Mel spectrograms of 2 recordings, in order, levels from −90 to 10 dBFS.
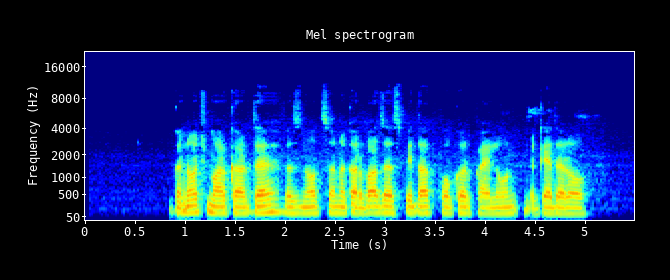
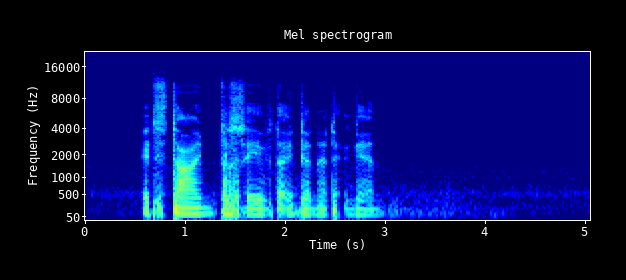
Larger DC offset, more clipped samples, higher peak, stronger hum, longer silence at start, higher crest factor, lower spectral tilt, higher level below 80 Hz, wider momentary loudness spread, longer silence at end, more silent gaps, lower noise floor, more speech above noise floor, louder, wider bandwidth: neither; neither; first, -2 dBFS vs -16 dBFS; neither; first, 0.85 s vs 0.55 s; second, 18 dB vs 26 dB; first, -7.5 dB/octave vs -5.5 dB/octave; about the same, -60 dBFS vs -60 dBFS; second, 6 LU vs 14 LU; second, 0.5 s vs 2.1 s; neither; second, -66 dBFS vs -77 dBFS; first, 48 dB vs 40 dB; first, -18 LUFS vs -38 LUFS; second, 9.6 kHz vs 13.5 kHz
